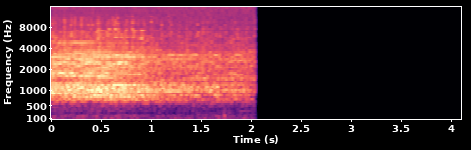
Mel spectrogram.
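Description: Faint arena crowd noise, cheering for the player just announced, slowly fading. It cuts off abruptly about halfway through, leaving dead silence.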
